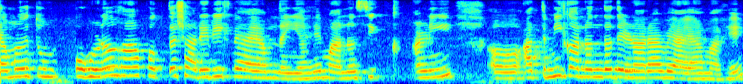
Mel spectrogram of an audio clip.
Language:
Marathi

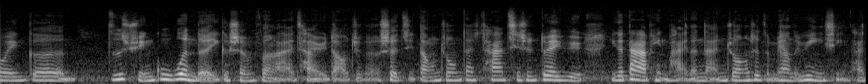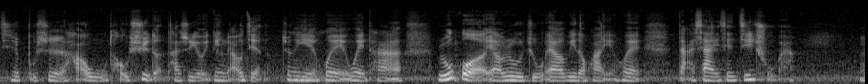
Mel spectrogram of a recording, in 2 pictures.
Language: Chinese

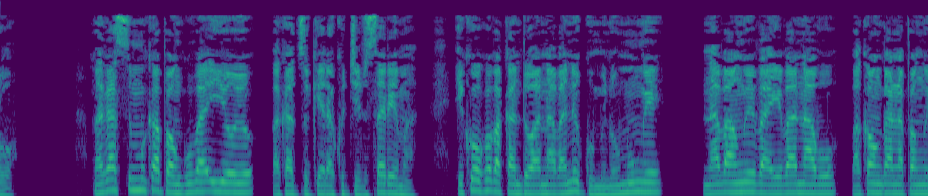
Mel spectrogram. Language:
Shona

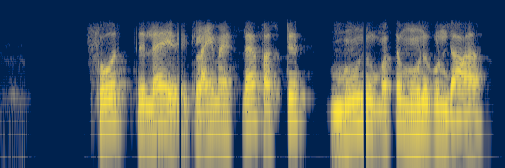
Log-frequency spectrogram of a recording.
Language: Tamil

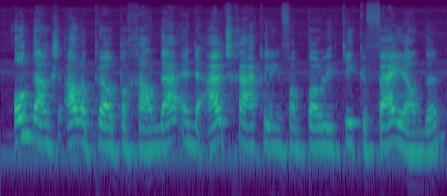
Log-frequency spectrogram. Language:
Dutch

